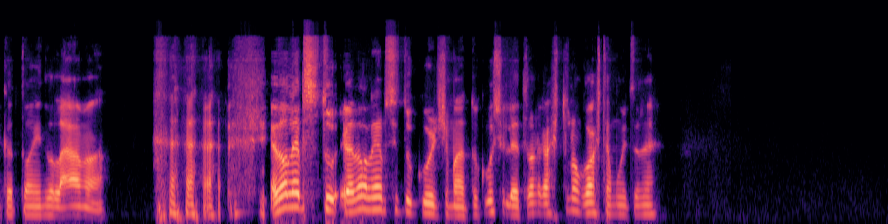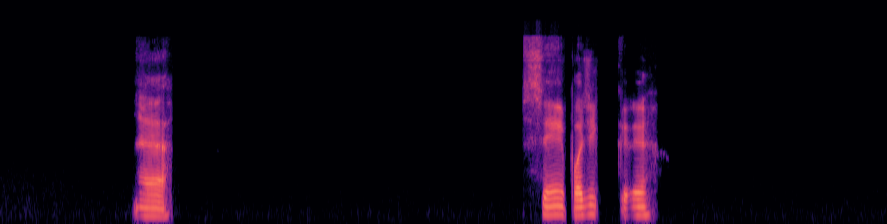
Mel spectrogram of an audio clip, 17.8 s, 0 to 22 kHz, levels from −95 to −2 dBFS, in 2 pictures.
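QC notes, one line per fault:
No faults found in this speech clip. The Opus voice compression leaves only light coding traces, consistent with fullband hybrid coding at around 24 kbps.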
